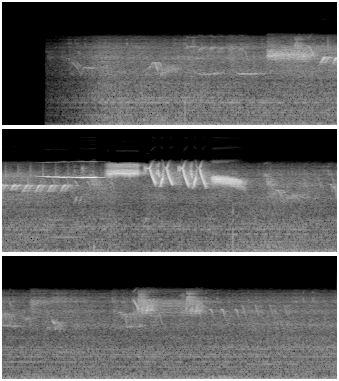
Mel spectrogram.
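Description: Songbirds singing, loudest in a burst of rapid trills and whistled notes from about three to six seconds in, with a few fainter calls later over a steady low background noise.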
